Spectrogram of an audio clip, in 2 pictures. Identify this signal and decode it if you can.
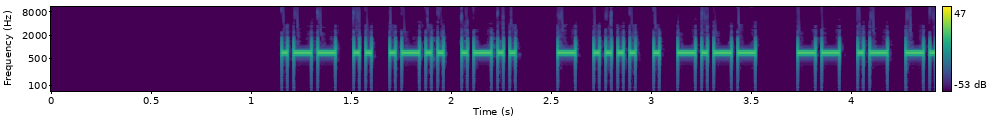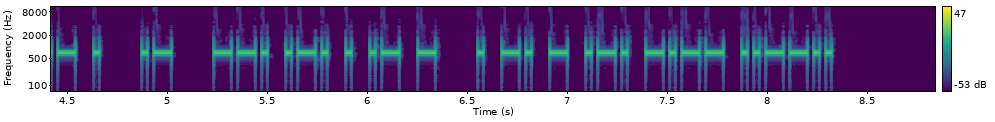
Morse code, heard as a keyed tone, about 40 wpm, 700 Hz. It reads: WILL THEY MAKE A GREAT ENTRY?
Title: Sentences from Top 1500 Words 40wpm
